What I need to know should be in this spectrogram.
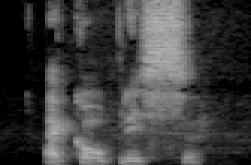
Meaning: second-person singular present/imperfect subjunctive of accomplir
- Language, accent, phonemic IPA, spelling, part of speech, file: French, Canada, /a.kɔ̃.plis/, accomplisses, verb, LL-Q150 (fra)-accomplisses.wav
